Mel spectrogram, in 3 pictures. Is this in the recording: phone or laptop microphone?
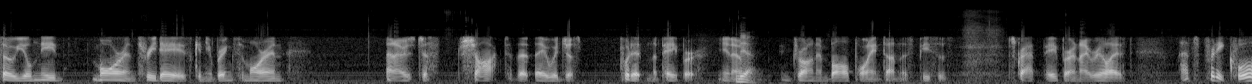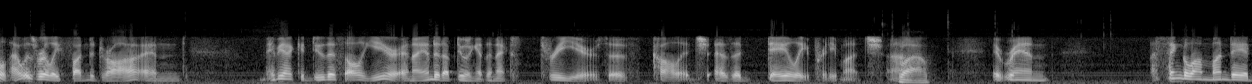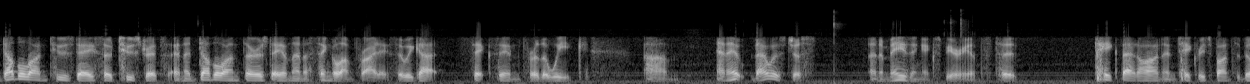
no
